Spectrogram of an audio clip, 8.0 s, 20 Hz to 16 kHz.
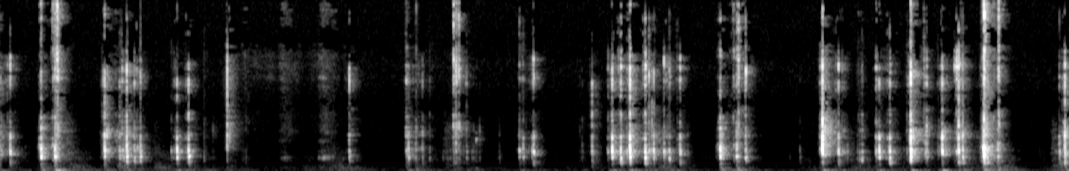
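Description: Both hands type steadily with their fingertips on a full-size black plastic keyboard with a hollow body, resting on a desk. The result is bursts of short, bright key clicks centered near 2 kHz. Brief pauses separate the bursts, and each click dies away almost instantly.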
